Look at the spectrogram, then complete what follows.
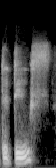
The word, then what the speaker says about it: Dedoose: that you're looking at right now is called deduce it's a very accessible software that you can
